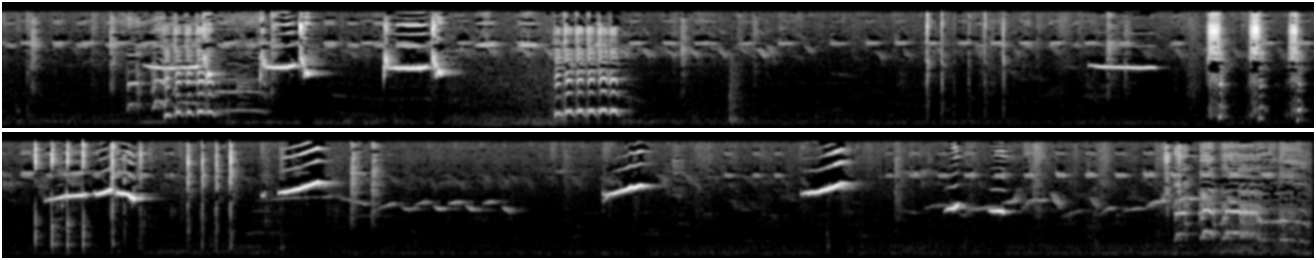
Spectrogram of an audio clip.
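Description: Young white-rumped shama giving short sharp whistled notes at intervals, several of them quick rising whistles, with some chattering notes and clicks between. A chicken calls twice in the background during the first several seconds.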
